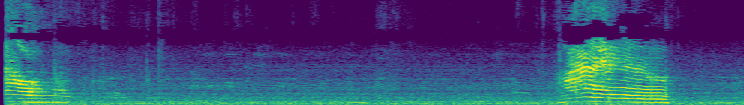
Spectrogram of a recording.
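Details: Domestic cat in Japan, a mother cat holding a kitten down, with a short harmonic meow at the start and a louder rising-falling meow near the end, quiet room between.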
